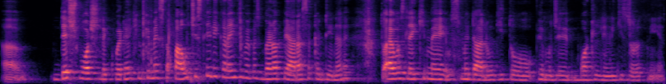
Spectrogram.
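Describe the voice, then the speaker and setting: A woman's voice: fairly low pitch, noisy background. A middle-aged woman, chatting casually through a grocery haul vlog and switching often between Hindi-Urdu and English with many fillers. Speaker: lifestyle vlogger.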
